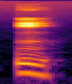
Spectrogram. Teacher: So in spoken French, to say oui, we say on, which is a nasal sound. It's a bit like a O, but then we add an N. We don't pronounce the N, but the N turns the sound of the O into a more nasal sound.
